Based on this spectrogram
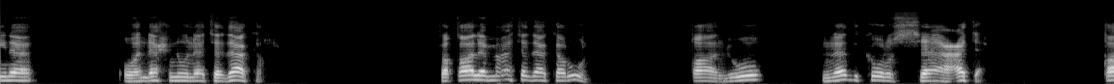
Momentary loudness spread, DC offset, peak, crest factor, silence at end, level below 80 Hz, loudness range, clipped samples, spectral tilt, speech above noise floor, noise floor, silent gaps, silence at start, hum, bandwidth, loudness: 8 LU; under 0.1%; 0 dBFS; 18 dB; 0 s; -66 dBFS; 2 LU; under 0.1%; -6 dB/octave; 70 dB; -86 dBFS; none; 0 s; none; 10 kHz; -17 LUFS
